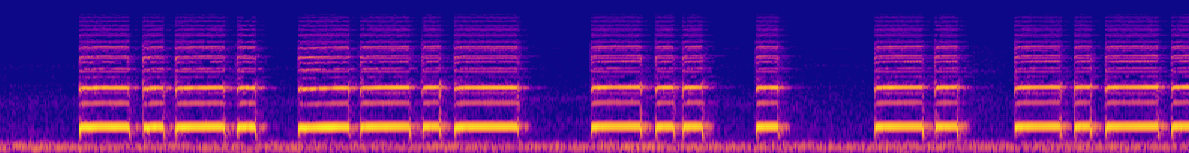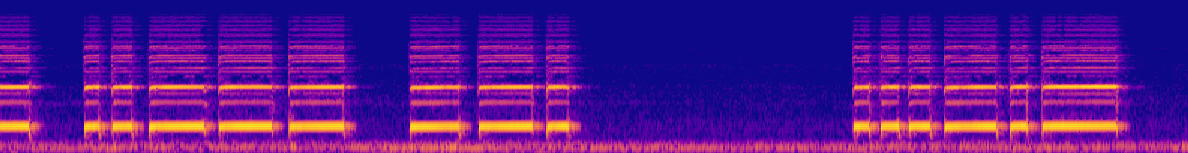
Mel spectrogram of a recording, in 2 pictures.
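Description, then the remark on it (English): Morse key sidetone from a small Morse key hooked up to a transmitter: a steady mid-pitched electronic tone keyed on and off in irregular bursts of short and long beeps, separated by brief pauses, over a low background hum with no talking. “So here's the little key hooked up, and let's hear what it sounds like.”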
